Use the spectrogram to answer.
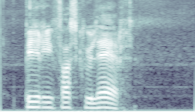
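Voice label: "perivasculair", Dutch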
